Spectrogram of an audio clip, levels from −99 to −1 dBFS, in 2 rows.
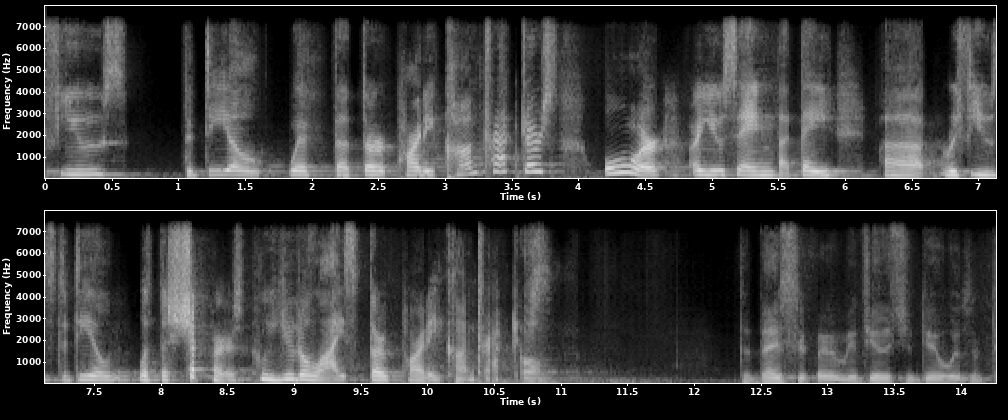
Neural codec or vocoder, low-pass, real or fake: codec, 16 kHz, 1 kbps, X-Codec, HuBERT features, trained on general audio; 7.2 kHz; fake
